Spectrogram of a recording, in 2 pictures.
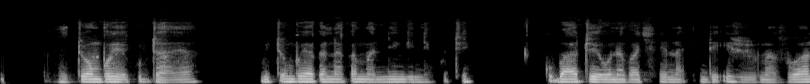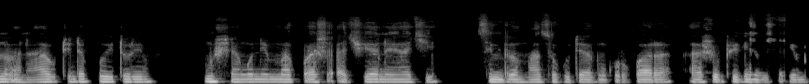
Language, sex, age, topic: Ndau, female, 36-49, health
